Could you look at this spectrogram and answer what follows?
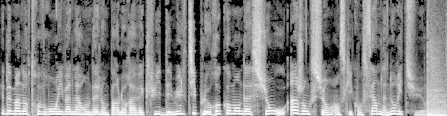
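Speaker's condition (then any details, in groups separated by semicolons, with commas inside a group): No condition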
